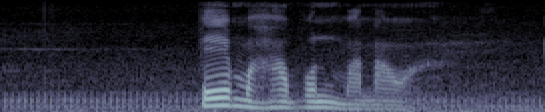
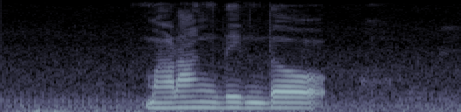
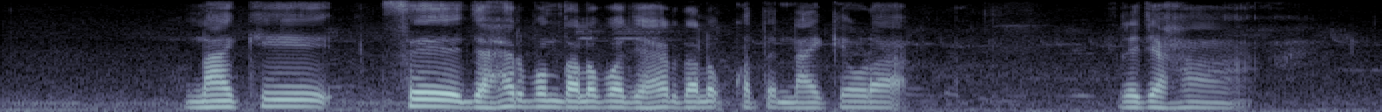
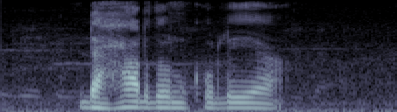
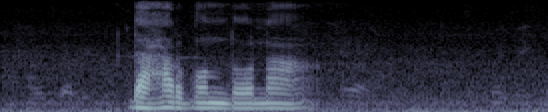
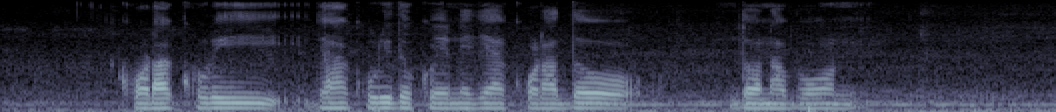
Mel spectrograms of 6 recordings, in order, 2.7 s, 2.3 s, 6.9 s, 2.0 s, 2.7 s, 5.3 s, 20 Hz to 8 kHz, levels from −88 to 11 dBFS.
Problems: none marked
